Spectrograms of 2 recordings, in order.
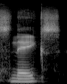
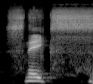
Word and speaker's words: Snakesss: First one is Snakes. This is a weird trivia game. – Hold on. I don't think you said it right. – Oh, sorry. Snakes. – There we go.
